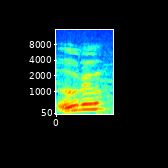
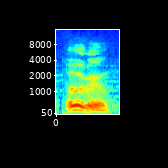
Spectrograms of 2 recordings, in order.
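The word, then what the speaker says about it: Urus: actually um but yes every time I heard it pronounced nobody says the S so uru that's how I uh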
